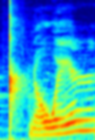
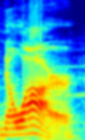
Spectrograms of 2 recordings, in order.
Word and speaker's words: Noir: Noir? Nowhere? Nowhere? Nowhere? I know how to say it. I'm not tripping. I know how to say it. Noir.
